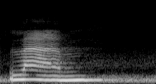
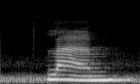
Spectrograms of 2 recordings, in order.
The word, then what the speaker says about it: lamb: letter M Clym crumb lamb thumb dumb and plumber so practice them with me I'm not pronouncing the B I'm just pronouncing the M consonant sound Clym crumb lamb some dumb plumber and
